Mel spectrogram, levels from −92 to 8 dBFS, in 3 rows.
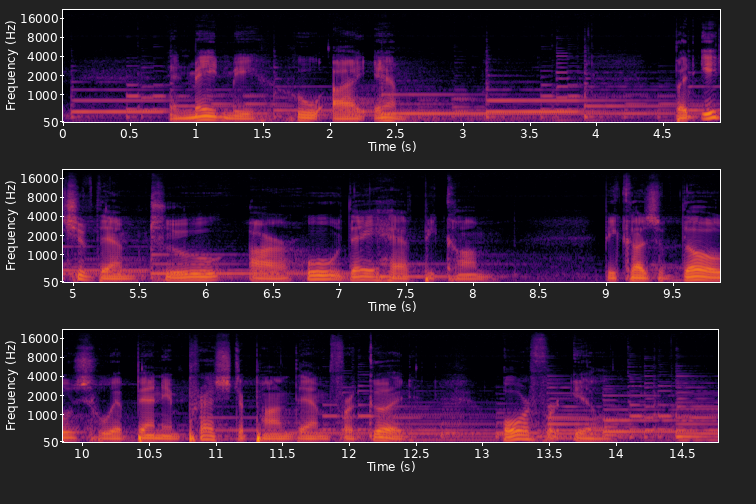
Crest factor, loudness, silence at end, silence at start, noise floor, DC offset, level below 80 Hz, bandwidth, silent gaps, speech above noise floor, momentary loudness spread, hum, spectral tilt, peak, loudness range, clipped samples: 22 dB; -31 LUFS; 0 s; 0.05 s; -61 dBFS; under 0.1%; -54 dBFS; 19 kHz; none; 32 dB; 12 LU; none; -7 dB/octave; -8 dBFS; 4 LU; under 0.1%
